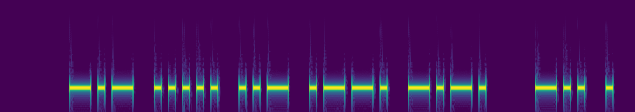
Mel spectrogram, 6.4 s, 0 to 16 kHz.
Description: Morse code, heard as a keyed tone, about 17 wpm, 700 Hz. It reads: K5UPC DE
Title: USA Callsign DE Callsign 17wpm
